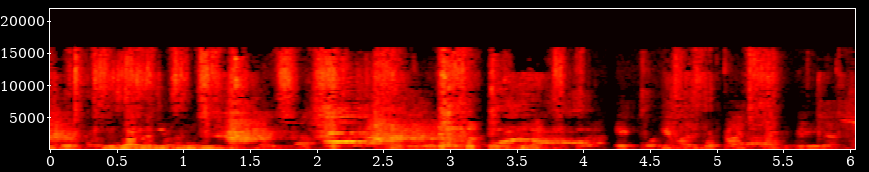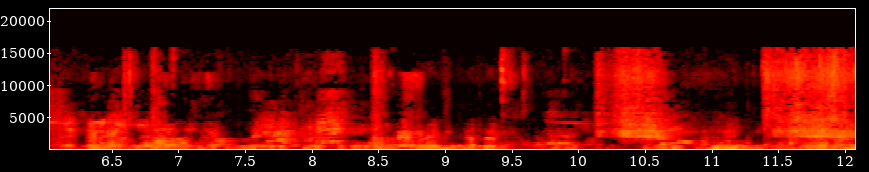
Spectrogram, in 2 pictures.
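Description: Several women talk with one another nearby.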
